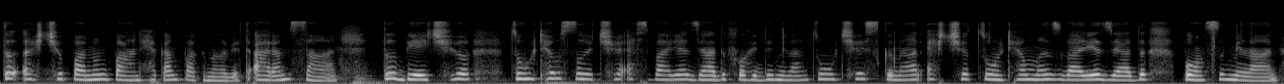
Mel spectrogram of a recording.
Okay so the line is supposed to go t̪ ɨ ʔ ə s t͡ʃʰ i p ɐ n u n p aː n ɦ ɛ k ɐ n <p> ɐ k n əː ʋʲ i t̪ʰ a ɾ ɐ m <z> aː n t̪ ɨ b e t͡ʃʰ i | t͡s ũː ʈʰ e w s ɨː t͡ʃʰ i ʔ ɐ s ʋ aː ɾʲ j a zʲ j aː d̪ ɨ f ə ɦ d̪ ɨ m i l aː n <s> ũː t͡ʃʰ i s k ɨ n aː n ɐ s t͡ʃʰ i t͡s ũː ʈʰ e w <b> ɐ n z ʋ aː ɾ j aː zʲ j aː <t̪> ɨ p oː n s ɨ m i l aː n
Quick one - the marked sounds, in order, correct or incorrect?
correct, incorrect, incorrect, incorrect, incorrect

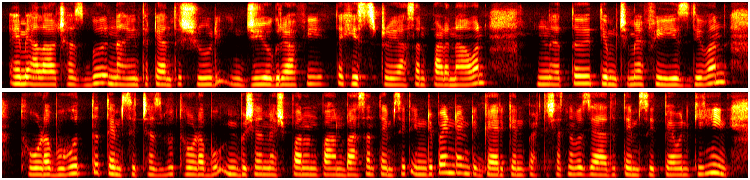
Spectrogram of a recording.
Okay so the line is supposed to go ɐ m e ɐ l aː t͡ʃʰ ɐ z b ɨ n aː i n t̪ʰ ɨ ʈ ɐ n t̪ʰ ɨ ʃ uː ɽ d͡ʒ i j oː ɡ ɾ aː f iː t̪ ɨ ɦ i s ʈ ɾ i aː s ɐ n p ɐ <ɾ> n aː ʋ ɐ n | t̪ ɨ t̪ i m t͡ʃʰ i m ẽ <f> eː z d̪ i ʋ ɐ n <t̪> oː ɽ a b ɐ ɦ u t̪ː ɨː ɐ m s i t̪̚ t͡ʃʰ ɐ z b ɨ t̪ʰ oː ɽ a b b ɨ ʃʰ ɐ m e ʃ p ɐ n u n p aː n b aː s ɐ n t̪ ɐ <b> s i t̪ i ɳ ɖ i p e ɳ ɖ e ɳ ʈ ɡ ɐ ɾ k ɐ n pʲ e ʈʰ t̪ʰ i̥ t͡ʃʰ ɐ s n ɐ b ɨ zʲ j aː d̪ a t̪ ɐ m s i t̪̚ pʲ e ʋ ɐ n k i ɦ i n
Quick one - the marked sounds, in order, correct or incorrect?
incorrect, correct, incorrect, incorrect

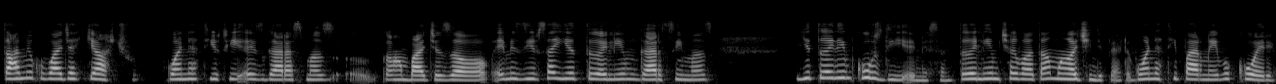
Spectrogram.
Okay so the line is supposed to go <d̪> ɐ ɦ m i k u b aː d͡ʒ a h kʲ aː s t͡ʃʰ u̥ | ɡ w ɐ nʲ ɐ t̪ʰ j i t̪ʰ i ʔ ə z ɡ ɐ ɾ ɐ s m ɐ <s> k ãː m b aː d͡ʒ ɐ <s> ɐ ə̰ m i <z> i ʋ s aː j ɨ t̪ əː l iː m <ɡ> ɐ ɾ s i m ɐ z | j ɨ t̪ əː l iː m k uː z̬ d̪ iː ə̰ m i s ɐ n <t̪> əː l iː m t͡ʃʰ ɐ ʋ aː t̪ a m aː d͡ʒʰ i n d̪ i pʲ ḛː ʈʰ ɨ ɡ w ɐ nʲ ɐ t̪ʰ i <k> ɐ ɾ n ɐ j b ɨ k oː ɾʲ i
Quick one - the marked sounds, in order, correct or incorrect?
incorrect, incorrect, incorrect, correct, correct, correct, incorrect

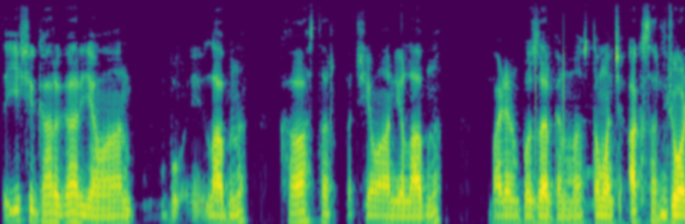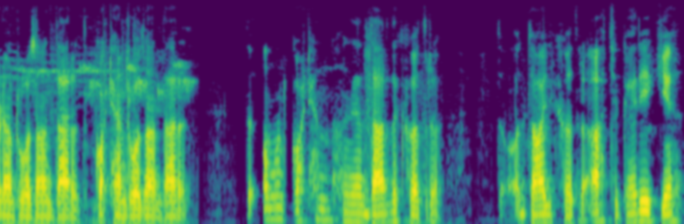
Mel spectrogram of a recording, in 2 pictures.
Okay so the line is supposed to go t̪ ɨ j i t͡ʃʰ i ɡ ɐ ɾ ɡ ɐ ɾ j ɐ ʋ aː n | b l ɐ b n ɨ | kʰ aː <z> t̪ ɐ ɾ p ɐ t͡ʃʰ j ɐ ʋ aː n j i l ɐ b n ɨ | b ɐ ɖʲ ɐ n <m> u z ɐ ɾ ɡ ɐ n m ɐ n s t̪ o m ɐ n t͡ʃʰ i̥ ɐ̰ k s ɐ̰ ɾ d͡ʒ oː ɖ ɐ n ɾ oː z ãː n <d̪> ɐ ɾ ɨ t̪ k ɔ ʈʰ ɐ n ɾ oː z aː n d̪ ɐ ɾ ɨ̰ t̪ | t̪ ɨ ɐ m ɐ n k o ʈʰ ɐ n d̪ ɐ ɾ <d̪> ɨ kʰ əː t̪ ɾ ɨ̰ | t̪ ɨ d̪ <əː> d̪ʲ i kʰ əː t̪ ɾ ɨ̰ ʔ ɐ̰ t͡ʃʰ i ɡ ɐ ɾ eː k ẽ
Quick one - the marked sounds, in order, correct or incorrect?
incorrect, incorrect, correct, correct, incorrect

